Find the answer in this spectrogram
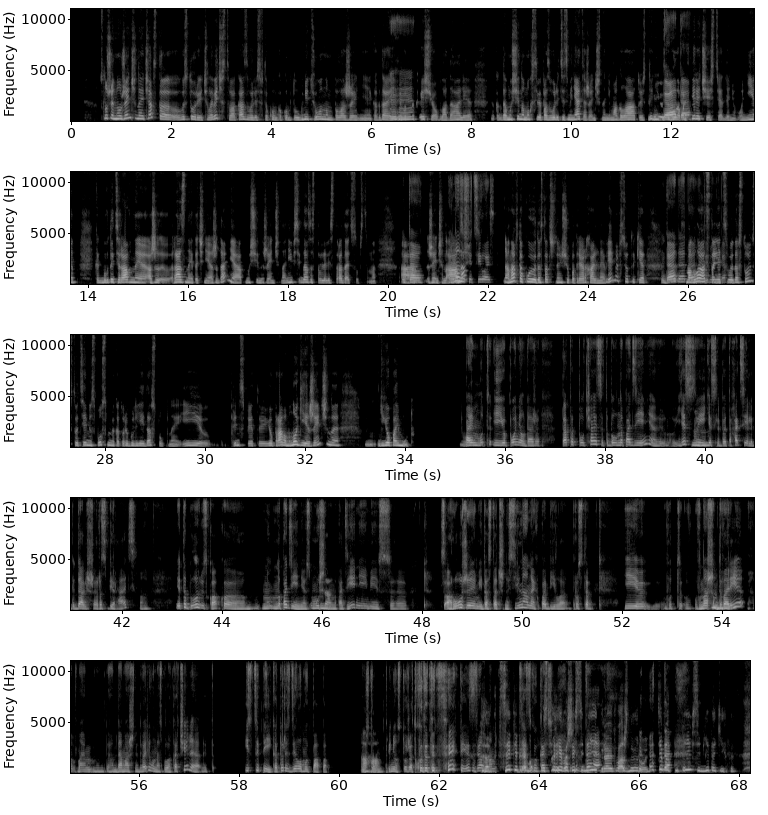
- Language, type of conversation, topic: Russian, podcast, Есть ли в вашей семье истории, которые вы рассказываете снова и снова?
- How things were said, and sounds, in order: other background noise; laughing while speaking: "откуда-то цепь"; laughing while speaking: "цепи прямо в истории вашей семьи играют важную роль"; laugh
